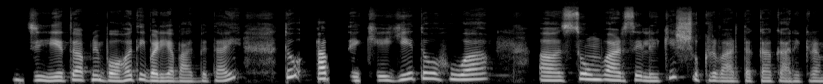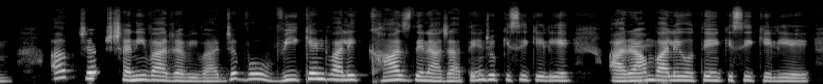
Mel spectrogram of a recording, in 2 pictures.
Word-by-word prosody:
जी, 195 -1 -4
ये 180 - +3
तो 200 +5 -2
आपने 205 +2 -1
बहुत 185 +6 +1
ही 230 - 0
बढ़िया 165 -3 +2
बात 150 -1 -6
बताई, 170 - -4 0.5
तो 335 - +2 0.3
अब 265 0 +8 0.2
देखिए 180 +2 -5
ये 200 +8 -1
तो 270 -1 +1
हुआ 225 -1 +2 0.7
अ, 185 -1 +2
सोमवार 220 -1 +2
से 205 +4 -2
लेके 165 - -4
शुक्रवार 175 - -2
तक 155 - -7
का 155 0 -3
कार्यक्रम, 150 +1 -7 0.4
अब 320 +3 -1
जब 275 0 +6 0.2
शनिवार 200 -2 +3
रविवार, 160 -2 -2
जब 225 +9 -1
वो 245 -1 +3
वीकेंड 220 +7 +4
वाले 215 -1 +3 0.2
ख़ास 205 +4 +3
दिन 190 -2 +2
आ 165 -1 +3
जाते 165 0 -2
हैं 210 - 0
जो 220 +1 +1
किसी 210 0 0
के 195 0 -2
लिए 180 -1 -1 0.5
आराम 175 +4 +4
वाले 190 -1 +4
होते 190 +1 0
हैं 185 - +1
किसी 190 +1 0
के 170 -2 -2
लिए 155 -1 -2
190 Hz, 170 wpm, -21 LUFS, 165-215 Hz, 0.7 s, अब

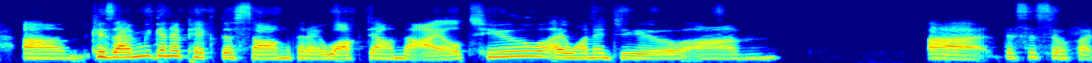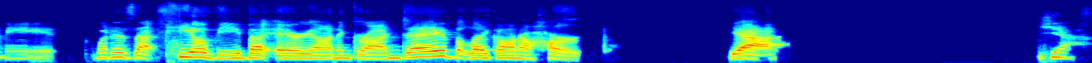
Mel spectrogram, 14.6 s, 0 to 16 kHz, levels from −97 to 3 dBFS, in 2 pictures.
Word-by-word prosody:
Um, 210 -1 -1
'cause 275 -2 +4
I'm 255 +4 +5
gonna 315 -1 +2
pick 250 -4 -4
the 235 -2 -2
song 200 0 -2
that 215 -1 -3
I 200 - -4
walk 190 -2 -1
down 210 -2 -3
the 195 - -3
aisle 195 - -2
to. 290 +3 0
I 235 - +3
wanna 230 0 -2
do, 205 -2 -5
um 200 +3 -8 1.0
uh, 190 -4 +1
this 245 -1 -10
is 250 - -8
so 220 -2 -6
funny. 205 +8 -12 0.2
What 235 +1 -5
is 250 -2 0
that? 225 - 0
"POV" 245 -5 +2
by 230 0 +4
Ariana 215 -1 +1
Grande, 215 +10 +3
but, 230 - -1
like, 225 -1 +3
on 220 -1 +3
a 200 - +1
harp. - - -2 0.9
Yeah. 210 -2 +6 1.8
Yeah. 250 0 -4
220 Hz, 150 wpm, -24 LUFS, 205-250 Hz, 1.8 s, Yeah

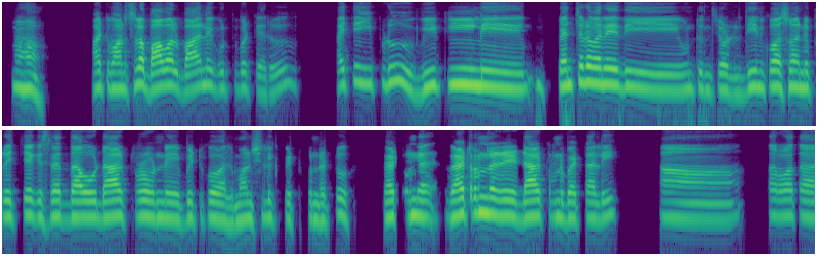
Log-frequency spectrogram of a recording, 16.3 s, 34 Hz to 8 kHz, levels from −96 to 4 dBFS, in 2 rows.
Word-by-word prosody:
ఆహా! 180 -2 0 0.6
ఆటి 185 0 -1
మనసులో 180 +5 +3
భావాలు 190 +2 +5
బానే 190 +5 +1
గుర్తుపట్టారు. 175 -4 -10 0.6
అయితే 210 +4 -3
ఇప్పుడు 220 +2 -5 0.3
వీటిల్ని 210 +1 +3 0.7
పెంచడం 225 +4 +4
అనేది 205 -3 +3 0.5
ఉంటుంది 175 -1 -7
చూడండి. 160 -4 -4
దీనికోసం 195 0 +1
అని 180 - -1
ప్రత్యేక 180 +1 -1
శ్రద్ధ 175 -1 -1 0.2
ఓహ్! 175 - +1
డాక్టరు‌ని 175 -1 +2
పెట్టుకోవాలి 160 -3 -2
మనుషులకి 165 0 -4
పెట్టుకున్నట్టు. 160 +2 -6 0.4
వెటర్న 180 +1 0 0.3
వెటర్నరీ 200 -1 +6 0.2
డాక్టర్‌ని 175 -1 +3
పెట్టాలి. 165 +2 -2 0.6
ఆహ్, 160 -1 -3 0.4
తర్వాత 185 0 -3
180 Hz, 105 wpm, -24 LUFS, 170-195 Hz, 0.7 s, వెటర్నరీ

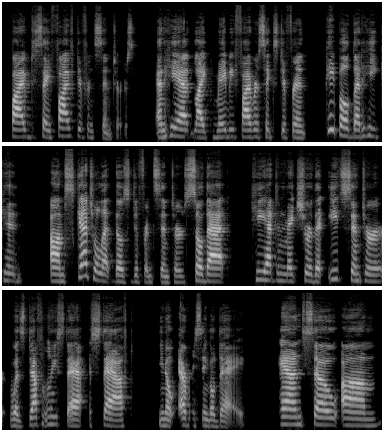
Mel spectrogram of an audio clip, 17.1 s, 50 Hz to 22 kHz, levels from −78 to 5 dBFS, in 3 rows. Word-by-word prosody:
5 200 -1 +5
s 200 - -14
say, 200 - -1
5 220 +3 0
different 180 -5 -14
centers, - - -9 0.3
and 190 +1 +2
he 235 +1 -2
had, 205 -1 +5
like, 180 -1 +3
maybe 200 +2 -2
5 195 0 +1
or 205 - -3
6 200 -1 -3
different 180 -3 -4 0.3
people 315 - 0
that 200 -2 0
he 225 -3 -9
could, 205 -1 -8 0.4
um, 190 -1 +5
schedule 280 - +3
at 190 - -2
those 180 -1 -2
different 180 -2 -11
centers, 165 0 -4
so 200 -2 +2
that 185 -2 +7 0.4
he 240 -1 -3
had 220 -1 +3
to 205 -1 -16
make 195 0 0
sure 200 0 -1
that 185 -1 -1
each 255 0 -2
center 200 -4 -1
was 170 -3 -4
definitely 215 +2 -2
sta 175 -5 +2 0.2
staffed, 165 -4 +2 0.4
you 180 - -12
know, 175 - -2
every 190 -1 +2
single 175 -2 -5
day. - - -5 0.5
And, 215 0 +6
so, 200 -3 +1
um 185 -2 +1
195 Hz, 165 wpm, -21 LUFS, 180-215 Hz, 0.5 s, that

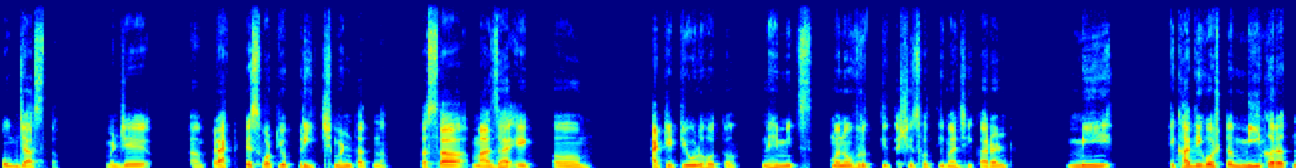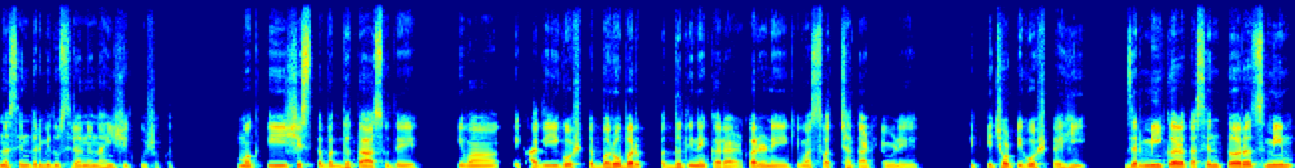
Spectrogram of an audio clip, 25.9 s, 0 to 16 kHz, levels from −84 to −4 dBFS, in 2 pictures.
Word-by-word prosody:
खूप 220 -1 -2
जास्त. 150 - -2 0.5
म्हणजे 155 +1 -2 0.5
अ, 155 +1 -8
प्रॅक्टिस 180 +3 +1
व्हॉट 175 +2 -2
यू - - +4
प्रीच 190 -5 -3
म्हणतात 155 -2 -2
ना, 120 -1 -8 0.4
तसा 155 +2 +4 0.3
माझा 145 +1 +3
एक 145 -2 0 0.2
अ, 145 - -4 0.9
ॲटिट्यूड 170 0 +3
होतं. 140 -1 -4 0.3
नेहमीच. 140 +2 -3 0.2
मनोवृत्ती 145 +1 -1
तशीच 155 -2 -5
होती 140 -1 -7
माझी. 130 +3 -4
कारण 145 +3 0 0.7
मी 180 +2 +2 0.6
एखादी 190 +4 +3
गोष्ट, 200 0 +2
मी 190 +1 +3
करत 185 -2 +6
नसेल 165 +1 -1
तर 175 - -1
मी - - +1
दुसऱ्यांना 155 -1 -2
नाही 135 -2 -2
शिकवू 125 -1 -9
शकत. - - -16 0.7
मग 140 -1 +1
ती 160 0 +1
शिस्तबद्धता 150 -4 +1
असू 140 +1 +1
दे 130 -1 -2 0.5
किंवा 150 -1 0 0.4
एखादी 155 +2 -1
गोष्ट 150 +2 0
बरोबर 165 +6 +6 0.2
पद्धतीने 150 0 0
कर 145 -2 +1 0.2
करणे 135 -3 +2
किंवा 150 +2 -4
स्वच्छता 145 0 -3
ठेवणे, 130 -2 -7 0.6
इतकी 190 - -6
छोटी 165 -2 +3
गोष्टही 150 -1 -1 0.4
जर 165 +1 +4
मी 165 +4 +5
करत 185 -1 +7
असेल, 185 +3 +1
तरच 200 +4 +6
मी 180 -1 +4
155 Hz, 135 wpm, -24 LUFS, 145-170 Hz, 0.9 s, करत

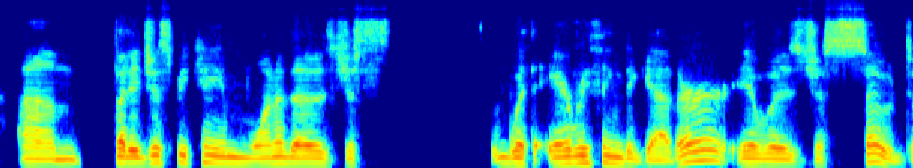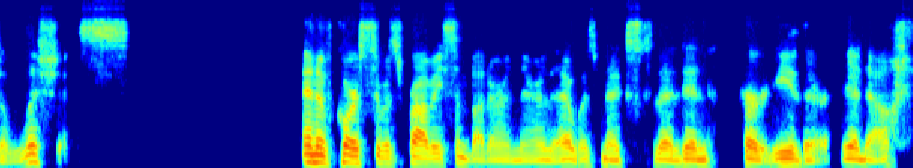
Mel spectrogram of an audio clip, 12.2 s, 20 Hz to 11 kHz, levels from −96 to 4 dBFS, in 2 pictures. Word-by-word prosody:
um, 110 -2 -2 0.2
but 135 -1 +7
it 130 - +6
just 145 +4 -2
became 135 -4 0
one 120 +2 0
of 135 - +2
those 120 -3 +3
just - - -11 0.7
with 125 -1 +1
everything 135 +1 +3
together, 115 - +1
it 120 0 +2
was 105 -4 0
just 115 +1 -6
so 160 -7 +3
delicious. 90 - -5 1.1
And, 155 -1 +8
of 140 - +3
course, 140 -4 +4
there - - -2
was 120 - -5
probably 115 -1 +2
some - - -5
butter 100 0 -6
in 95 0 -8
there 100 0 -6
that 105 +1 -2
was 105 -2 -10
mixed 95 +2 -5
that 105 -3 -1
didn't 105 -1 +1 0.2
hurt - - +2
either, 115 -4 0
you 115 -1 +3
know. 105 -2 -4
115 Hz, 175 wpm, -25 LUFS, 105-135 Hz, 1.1 s, And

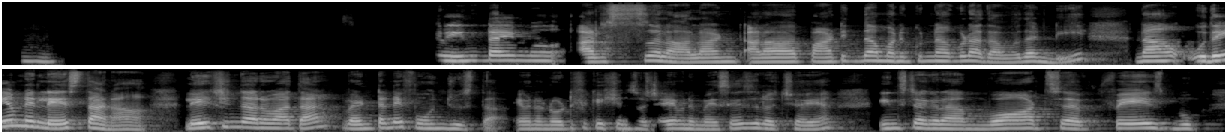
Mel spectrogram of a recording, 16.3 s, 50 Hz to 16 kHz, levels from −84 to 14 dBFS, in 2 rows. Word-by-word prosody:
హ్మ్. 210 -2 -10 2.6
Screen 240 0 +3
time 255 -1 +3 0.3
అస్సలు 200 +4 -1
అలాంటి 200 +2 -2
అలా 195 +1 +1 0.3
పాటిద్దాం 225 +4 -1
అనుకున్నా 230 +1 -3
కూడా 235 0 0
అదవ్వదండి. 185 -1 -3 0.5
నా 230 - +6 0.3
ఉదయం 270 +8 +7
నేను 275 -5 +4
లేస్తానా, 215 -5 +4 0.4
లేచిన 245 +4 +4
తర్వాత 230 -2 +1 0.3
వెంటనే 235 +6 0
ఫోన్ 215 -1 -2
చూస్తా, 190 0 -7 0.2
ఎమన్నా 190 0 -4
నోటిఫికేషన్స్ 200 +1 -6
వచ్చాయా! 190 +3 -3
ఏమైనా 195 -2 -4
మెసేజ్‌‌లోచ్చాయా! 195 0 -4 0.4
Instagram, 210 -4 -1
WhatsApp, 215 -2 0 0.2
Facebook 220 -2 +2
215 Hz, 100 wpm, -23 LUFS, 195-230 Hz, 2.6 s, ఉదయం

